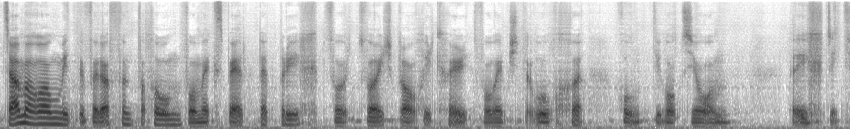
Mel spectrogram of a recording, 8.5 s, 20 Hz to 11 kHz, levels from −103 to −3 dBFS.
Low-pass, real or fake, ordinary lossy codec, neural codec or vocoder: none; fake; none; autoencoder, 22.05 kHz, a latent of 192 numbers a frame, VITS, trained on many speakers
